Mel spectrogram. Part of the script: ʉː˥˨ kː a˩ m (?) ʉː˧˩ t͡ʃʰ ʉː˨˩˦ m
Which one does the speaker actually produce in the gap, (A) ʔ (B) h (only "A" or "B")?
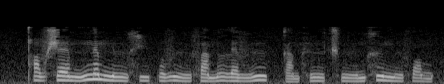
B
